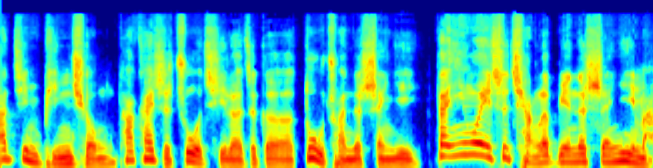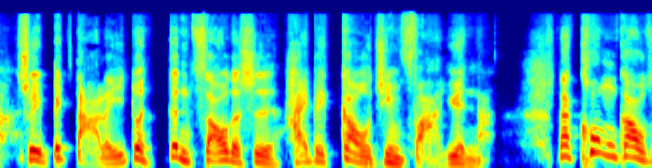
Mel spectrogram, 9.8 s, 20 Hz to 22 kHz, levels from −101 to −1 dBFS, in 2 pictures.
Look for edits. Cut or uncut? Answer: cut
